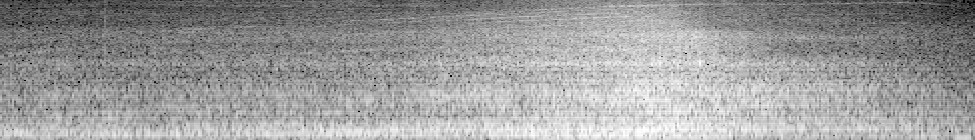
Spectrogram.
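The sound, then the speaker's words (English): Steady roar of city street traffic on State Street near a campus on a cold winter day, with a vehicle swelling louder as it passes by around the middle, then fading back into the continuous rumble of cars and buses. “Everyone's exhaling small white puffs from their mouth as they stroll on State Street near campus or wait for a bus.”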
